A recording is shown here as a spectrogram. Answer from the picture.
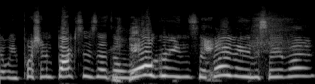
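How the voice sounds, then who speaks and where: In a put-on character voice, the speaker races along at a very fast pace with an extremely high pitch. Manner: menacing, domineering studio boss.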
